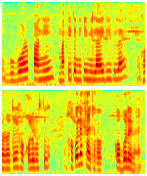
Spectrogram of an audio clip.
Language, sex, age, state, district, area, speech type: Assamese, female, 30-45, Assam, Golaghat, urban, spontaneous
